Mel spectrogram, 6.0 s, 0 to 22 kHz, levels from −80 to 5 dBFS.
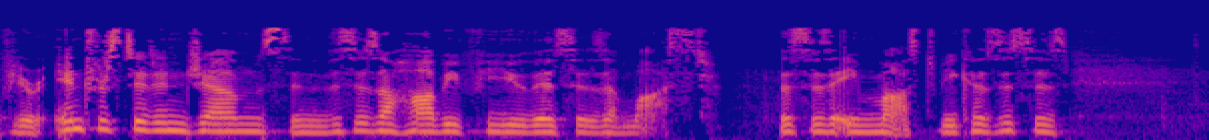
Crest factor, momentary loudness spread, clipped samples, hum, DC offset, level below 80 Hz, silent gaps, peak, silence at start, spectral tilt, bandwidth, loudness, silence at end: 20 dB; 9 LU; under 0.1%; none; under 0.1%; -62 dBFS; none; -6 dBFS; 0 s; -4.5 dB/octave; 11 kHz; -26 LUFS; 0.45 s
